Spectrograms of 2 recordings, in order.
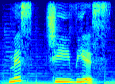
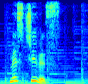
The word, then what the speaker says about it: mischievous: this word is most of the time wrongly pronounced as miss chivias rather it should be pronounced as mischievous another new word is bruschetta this is a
